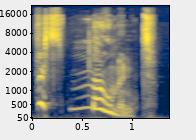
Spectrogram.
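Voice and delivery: high, loud fierce order. Acted. Miss Minchin orders her dithering sister, fierce. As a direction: snap the order. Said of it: "was the fierce answer".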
